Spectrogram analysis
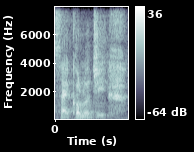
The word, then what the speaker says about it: psychology: It is pronounced psychology. But then I think it is on my list because it brings to mind a conversation I had with a friend sometime and the friend described another friend as being as useless as the P in psychology.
